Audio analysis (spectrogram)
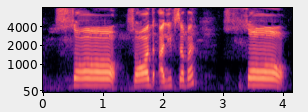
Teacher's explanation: सौ को हमने खींचा क्योंकि सौद के आगे अलिफ आ रहा है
